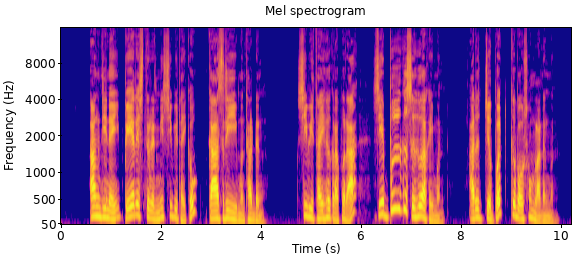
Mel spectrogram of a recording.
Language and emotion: Bodo, disgusted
